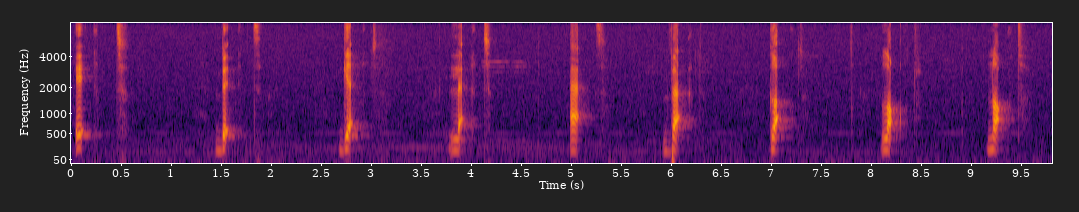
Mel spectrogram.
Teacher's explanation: most of the cases we find that ta is pre-glottalized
